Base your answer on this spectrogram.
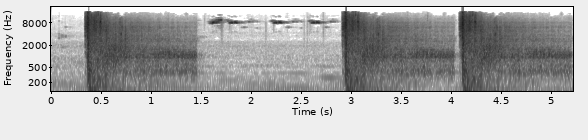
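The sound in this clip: Three gunshots fired behind a fence, each a sharp, loud crack with a short rumbling tail, separated by quiet gaps of uneven length.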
